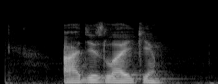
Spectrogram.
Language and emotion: Russian, neutral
